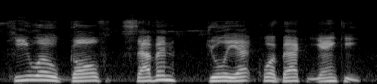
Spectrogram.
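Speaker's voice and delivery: slow, loud, careful spelling-out.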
